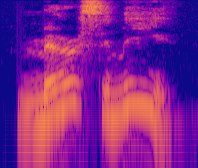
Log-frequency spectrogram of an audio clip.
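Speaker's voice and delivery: put-on high, drawn-out old woman's exclamation; old woman exclaiming. A narrator's reading. Old woman at the baby found inside the peach, high drawn-out exclamation. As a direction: stretch it out high in wonder. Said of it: "said the old woman".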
